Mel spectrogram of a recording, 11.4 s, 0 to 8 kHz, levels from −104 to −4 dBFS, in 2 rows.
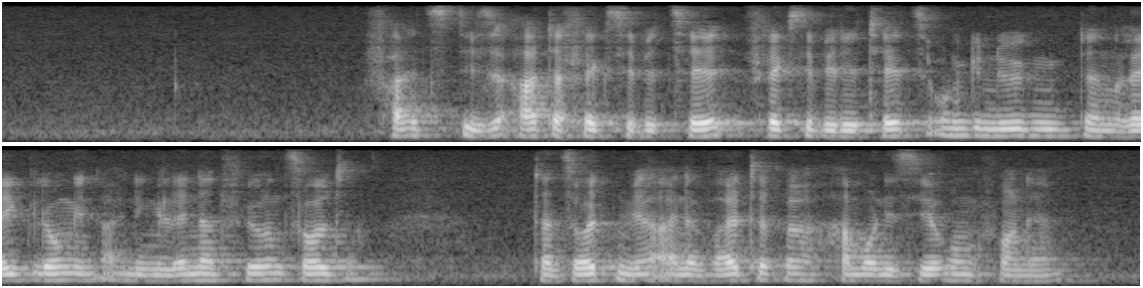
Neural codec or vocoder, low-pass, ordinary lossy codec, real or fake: none; 7.2 kHz; MP3, 64 kbps; real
